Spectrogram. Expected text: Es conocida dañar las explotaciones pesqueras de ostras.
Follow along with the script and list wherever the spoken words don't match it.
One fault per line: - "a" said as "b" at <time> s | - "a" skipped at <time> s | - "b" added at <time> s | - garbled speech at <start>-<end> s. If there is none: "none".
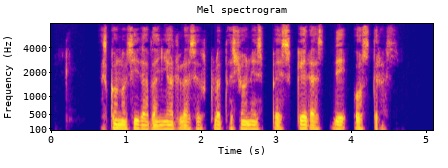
none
